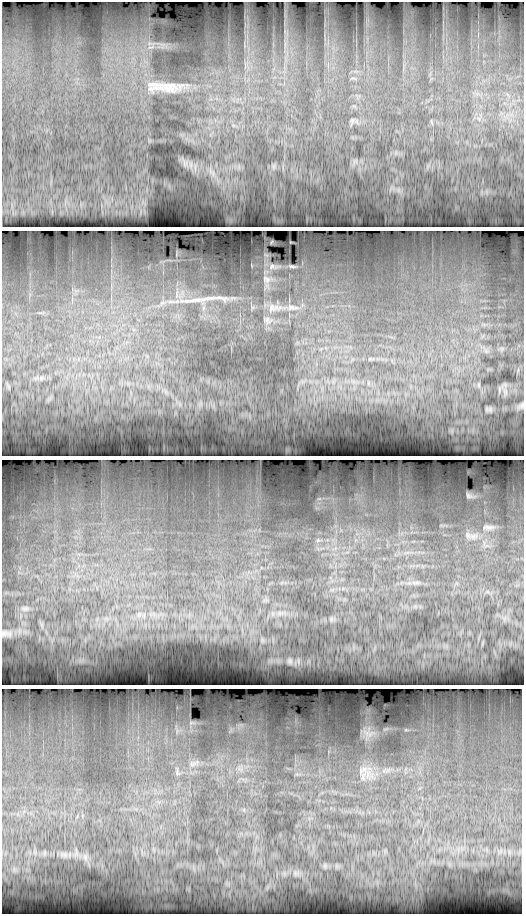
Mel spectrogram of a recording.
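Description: Basketball game sound in a gym hall: a ball bouncing on the hardwood over steady crowd voices, after a brief stretch of music that stops about two seconds in.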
